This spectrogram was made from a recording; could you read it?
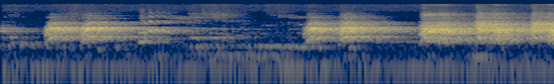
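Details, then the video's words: Iranian partridge chick calling: three bursts of harsh, buzzy, harmonic notes, the first around half a second in, a second group near two and a half seconds and a louder run at the end, with quiet gaps between. "ایرانی تیتر کے بچے کی اصلی آواز"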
